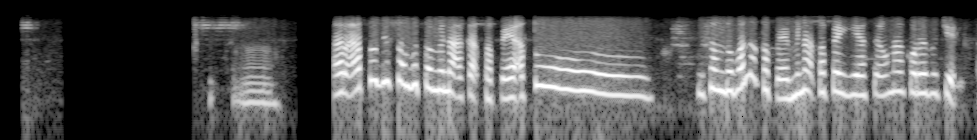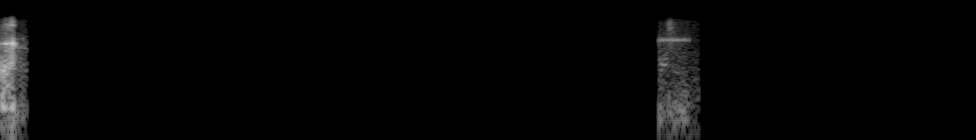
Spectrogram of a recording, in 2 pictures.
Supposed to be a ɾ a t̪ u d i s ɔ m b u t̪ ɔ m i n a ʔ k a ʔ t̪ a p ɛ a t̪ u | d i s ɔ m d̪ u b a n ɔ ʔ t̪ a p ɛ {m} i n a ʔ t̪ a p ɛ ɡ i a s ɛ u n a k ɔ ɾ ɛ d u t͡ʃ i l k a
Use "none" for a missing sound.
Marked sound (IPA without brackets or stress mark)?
m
